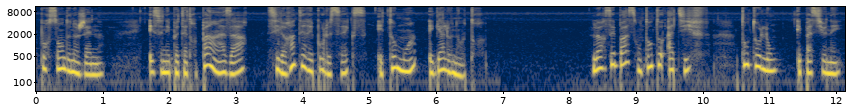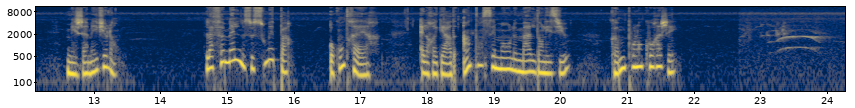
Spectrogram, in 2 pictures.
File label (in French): Doc Bonobo, voix; Tessiture Voix Médium – Aiguë; Docu Bonobo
